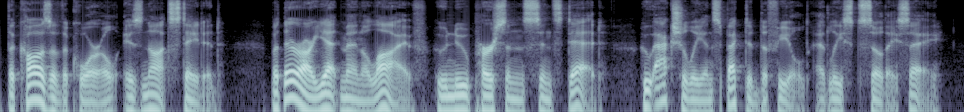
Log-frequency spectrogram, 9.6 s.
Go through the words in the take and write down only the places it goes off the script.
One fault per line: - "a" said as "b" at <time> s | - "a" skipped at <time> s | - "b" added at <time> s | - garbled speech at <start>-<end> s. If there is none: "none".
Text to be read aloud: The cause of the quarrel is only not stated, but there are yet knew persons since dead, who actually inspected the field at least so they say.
- "only" skipped at 1.4 s
- "men alive who" added at 3.4 s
